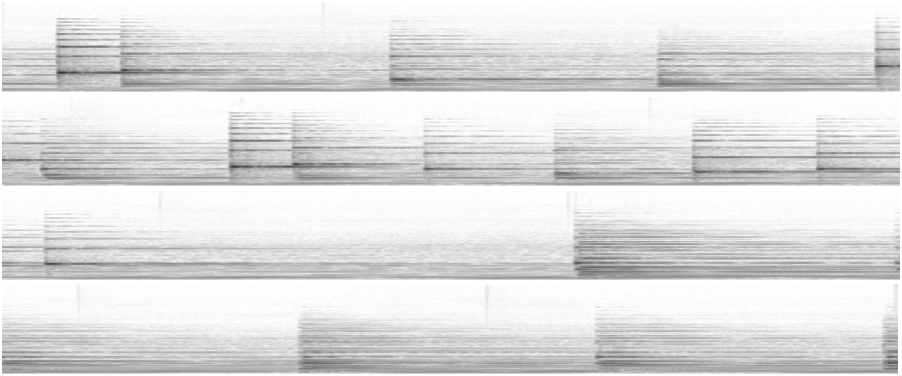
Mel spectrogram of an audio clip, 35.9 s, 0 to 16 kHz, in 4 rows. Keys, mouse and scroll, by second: 0.1-1.0 right drag, 1.0-2.2 middle drag, 2.2 scroll up 1, 2.6-3.8 shift+middle drag, 5.6-6.0 middle drag, 6.0 scroll up 1, 6.9-7.5 middle drag, 7.5 scroll up 1, 7.8-8.5 middle drag, 8.5 shift+scroll up 1, 8.9 click, 9.7 Tab, 10.1 scroll up 1, 10.6-11.8 middle drag, 11.8 ctrl+r, 14.5 shift+middle click, 14.8-15.5 scroll up 3, 15.5 click, 16.8 alt+click, 17.8 scroll down 1, 18.2 click, 18.6-20.6 drag, 20.6 scroll down 1, 20.9 drag, 22.8 click, 24.6 click, 27.2 alt+click, 28.3 alt+shift+click, 29.0 alt+shift+click, 29.7 click, 30.2-31.5 shift+middle drag, 31.5 Tab, 31.9 click, 32.5-33.5 drag, 33.9-34.9 middle drag, 34.9-35.3 scroll up 1, 35.3-35.7 shift+middle drag, 35.7-35.9 scroll up 2.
